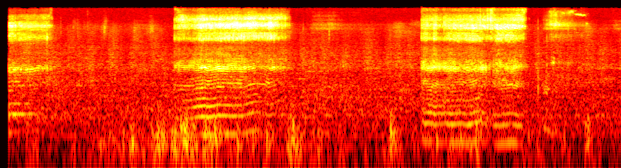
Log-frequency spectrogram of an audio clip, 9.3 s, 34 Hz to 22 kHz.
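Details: Rough, buzzing snoring from a sleeping two-and-a-half-year-old boy, about 17 breaths per minute, with some hiss between.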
